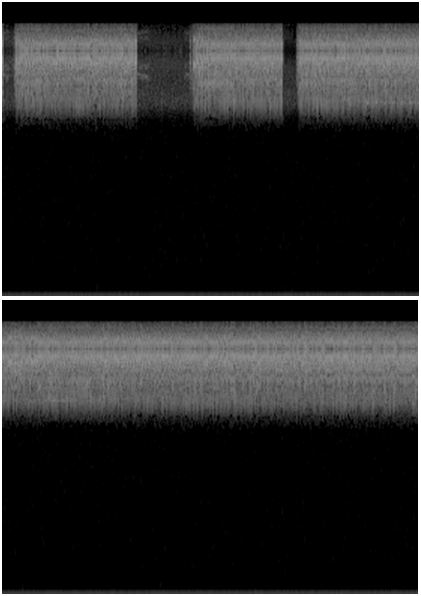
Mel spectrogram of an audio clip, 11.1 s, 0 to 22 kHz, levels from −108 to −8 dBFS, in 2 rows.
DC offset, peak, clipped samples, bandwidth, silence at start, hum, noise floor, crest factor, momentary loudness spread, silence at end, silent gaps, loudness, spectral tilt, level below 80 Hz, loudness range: under 0.1%; -20 dBFS; under 0.1%; 16 kHz; 0 s; none; -69 dBFS; 22 dB; 1 LU; 0 s; none; -39 LUFS; 8.5 dB/octave; under -90 dBFS; 2 LU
